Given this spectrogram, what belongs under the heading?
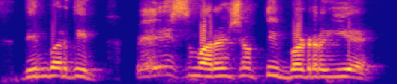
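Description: It is said cheerfully, with a smile.

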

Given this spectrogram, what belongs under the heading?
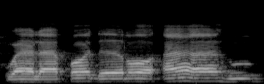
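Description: Walaqad runs straight into ra'ahu. The speaker calls it right. "Tapi nyambung"

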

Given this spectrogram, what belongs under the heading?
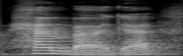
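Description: It is said in a British accent. "wymawiane jako hamburger przez Brytyjczyka"

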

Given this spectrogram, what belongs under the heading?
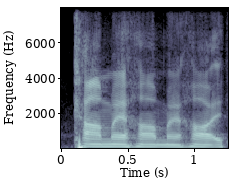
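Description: It is pronounced the Swedish way. "In Swedish, we always said Kamehameha"

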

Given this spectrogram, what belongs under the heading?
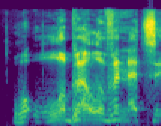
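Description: It is said in a put-on Italian accent.

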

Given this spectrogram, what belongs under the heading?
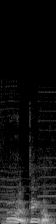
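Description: It is said with great enthusiasm.

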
